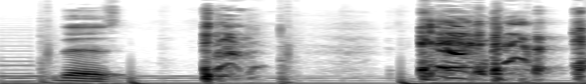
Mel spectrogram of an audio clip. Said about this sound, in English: See what I mean? I'm coughing because I had bronchitis.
